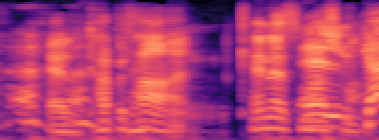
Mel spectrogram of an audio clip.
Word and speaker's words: El Capitan: I'm sorry for people who don't know how to say it, but El Capitan.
